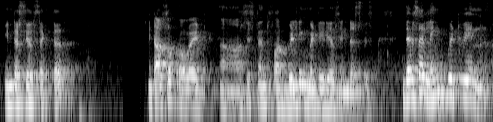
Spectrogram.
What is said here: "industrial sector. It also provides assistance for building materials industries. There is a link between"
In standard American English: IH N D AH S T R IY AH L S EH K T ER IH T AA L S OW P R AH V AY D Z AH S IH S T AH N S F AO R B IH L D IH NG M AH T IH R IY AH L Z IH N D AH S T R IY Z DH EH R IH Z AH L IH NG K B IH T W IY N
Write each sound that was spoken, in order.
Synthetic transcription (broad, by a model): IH N D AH S T R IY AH L S EH K T ER IH T AA L S OW P R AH V AY D AH S IH S T AH N S F AO R B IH L D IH NG M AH T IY R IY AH L S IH N D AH S T R IY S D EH R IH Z AH L IH NG K B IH T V IY N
